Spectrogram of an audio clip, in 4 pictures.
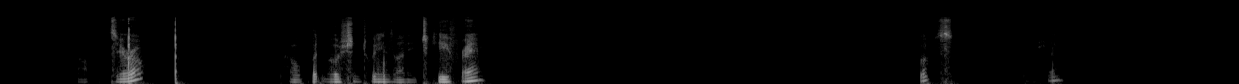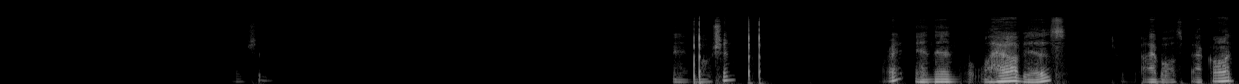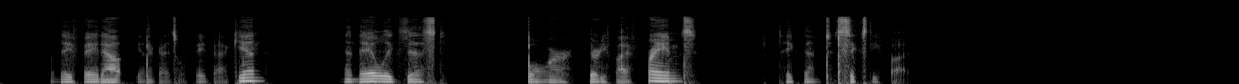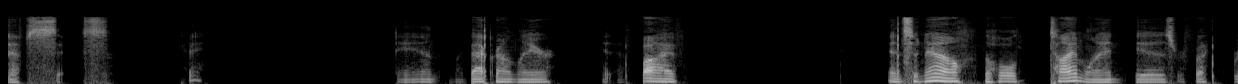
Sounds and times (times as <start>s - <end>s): Speech: 0.8s - 1.5s, 2.8s - 5.0s, 9.2s - 9.6s, 10.4s - 10.7s, 14.8s - 15.2s, 19.1s - 19.8s, 21.2s - 27.5s, 28.2s - 29.3s, 30.1s - 31.8s, 32.4s - 34.0s, 37.3s - 38.4s, 39.0s - 39.3s, 41.2s - 44.1s, 46.1s - 49.5s.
